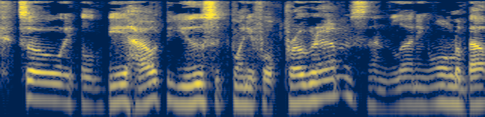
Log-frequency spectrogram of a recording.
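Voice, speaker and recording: A somewhat breathy man's voice at medium pitch and a fairly slow pace. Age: 60s. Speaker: wellness coach and device trainer. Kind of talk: sales pitch. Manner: halting, many fillers.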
